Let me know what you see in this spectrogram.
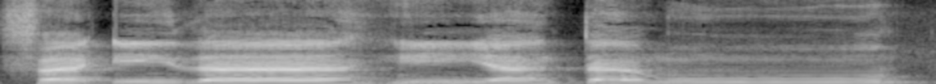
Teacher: فَإِذَا هِيَ تَمُورُ فا کے بعد لکھی ہوئی تو الف ہے، لیکن الف کے نیچے زیر آنے کی وجہ سے الف حمزہ بن گیا۔ ذال کے بعد الف ہونے کی وجہ سے ذال کو ایک الف کی مقدار کھینچیں گے، ہا کو صاف کر کے پڑھنا ہے، یا کو بالکل نہیں کھینچنا، تا کو نرم کر کے پڑھیں گے، میم کے بعد واو ہونے کی وجہ سے میم کو ایک الف کی مقدار کھینچیں گے۔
